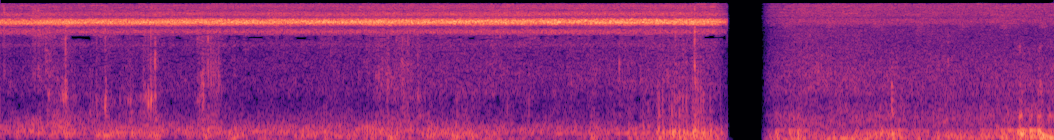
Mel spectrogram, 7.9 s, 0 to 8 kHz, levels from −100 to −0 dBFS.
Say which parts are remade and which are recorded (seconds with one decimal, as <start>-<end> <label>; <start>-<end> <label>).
0.0-1.6 recorded; 1.6-5.2 remade; 5.2-5.9 recorded; 5.9-7.5 remade; 7.5-7.9 recorded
